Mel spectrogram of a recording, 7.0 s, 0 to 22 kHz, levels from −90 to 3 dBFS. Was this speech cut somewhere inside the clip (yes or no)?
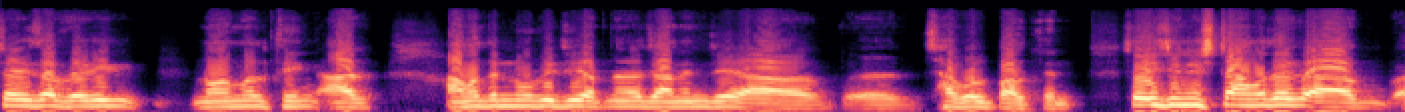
no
